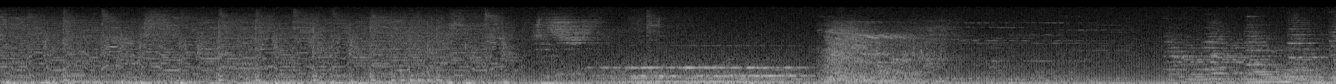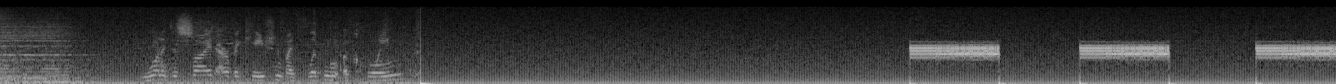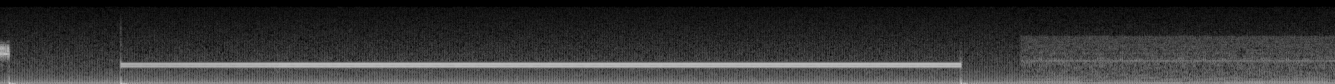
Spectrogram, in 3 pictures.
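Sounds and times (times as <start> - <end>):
static hiss: 3.8 - 40.0
low electrical buzz: 5.0 - 40.0
screeching digital header bursts: 25.9 - 26.8
two-tone attention signal: 28.0 - 36.4.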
